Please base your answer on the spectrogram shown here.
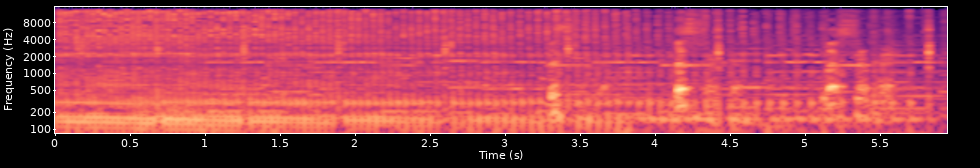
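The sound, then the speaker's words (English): Rapid clicking of a prize wheel spun for a song pick, a dense run of ticks over background music, the clicks turning sharper and more distinct in the second half. “Let's spin the wheel.”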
